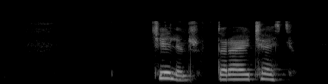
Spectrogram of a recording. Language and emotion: Russian, positive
